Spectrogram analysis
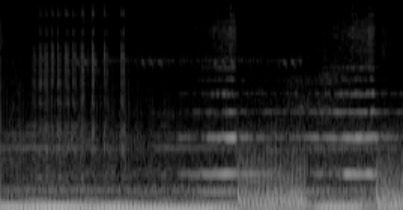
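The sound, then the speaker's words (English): A door in a garage creaks slowly open as a woman nudges it, a loud, drawn-out groan of straining hinges that shifts pitch a couple of times as it moves, with no voices. “She nudges the door and Pierce turns to look.”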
